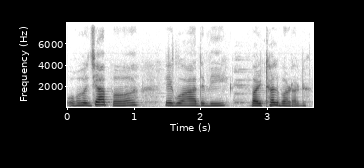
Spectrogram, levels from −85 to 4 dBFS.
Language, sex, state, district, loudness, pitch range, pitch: Bhojpuri, female, Uttar Pradesh, Deoria, -18 LUFS, 200-225 Hz, 210 Hz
